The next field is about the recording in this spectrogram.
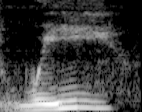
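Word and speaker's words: Oui: It's pronounced wee.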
